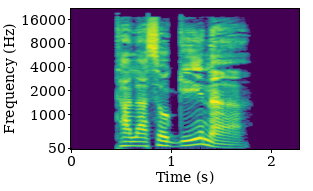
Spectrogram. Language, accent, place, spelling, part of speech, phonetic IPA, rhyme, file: German, Germany, Berlin, thalassogener, adjective, [talasoˈɡeːnɐ], -eːnɐ, De-thalassogener.ogg
- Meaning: inflection of thalassogen: 1. strong/mixed nominative masculine singular 2. strong genitive/dative feminine singular 3. strong genitive plural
